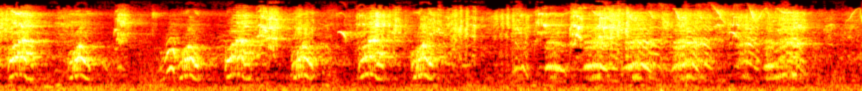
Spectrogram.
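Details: Turquoise-fronted parrot giving a rhythmic run of hoarse, arched squawks roughly every half second, backed by busy high-pitched chattering from other calling parrots.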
